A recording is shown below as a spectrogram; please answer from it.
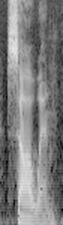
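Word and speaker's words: Samhain: ancient Celtic Festival called sawwin and sawwind is spelled like Sam Hayne s-a-m-h-a-i-n but it's pronounced saw when sawin was a festival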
